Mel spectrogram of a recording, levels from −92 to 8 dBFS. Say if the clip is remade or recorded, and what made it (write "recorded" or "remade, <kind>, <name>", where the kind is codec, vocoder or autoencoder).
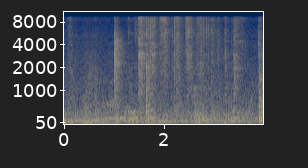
recorded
